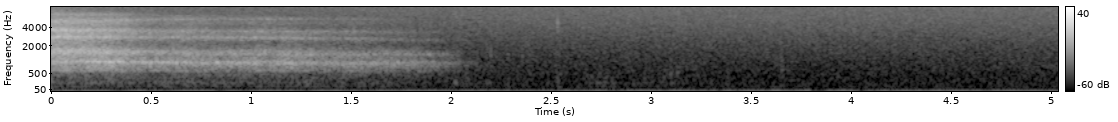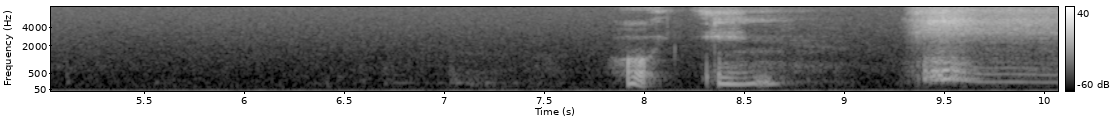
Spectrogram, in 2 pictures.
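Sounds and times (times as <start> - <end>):
slow exhalation during breathing exercise: 0.0 - 2.1, 9.3 - 10.0.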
